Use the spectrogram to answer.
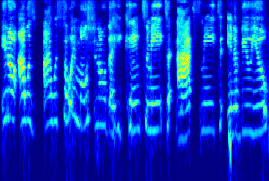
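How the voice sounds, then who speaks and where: A woman hosting a podcast interview, telling a story excitedly with frequent laughter. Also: high voice, moderate pace. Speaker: podcast host. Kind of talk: conversational interview.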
